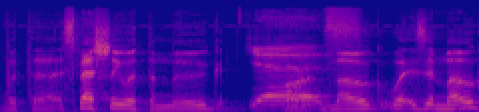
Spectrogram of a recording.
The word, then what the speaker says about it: Moog: Moog I think it's Moog but it's I mean with two o's you'd think it's moo maybe I'm from Great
